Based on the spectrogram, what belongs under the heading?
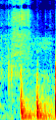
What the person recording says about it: порівняємо результат чуєте який глухий звук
